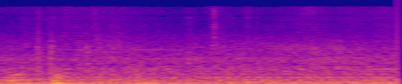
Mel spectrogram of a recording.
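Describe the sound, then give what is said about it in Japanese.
A car driving along a bypass road makes a steady, loud, low rumble of engine and tyres on the road, mixed with wind buffeting the microphone and no distinct events. “このようにバイパス走ってるんで”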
